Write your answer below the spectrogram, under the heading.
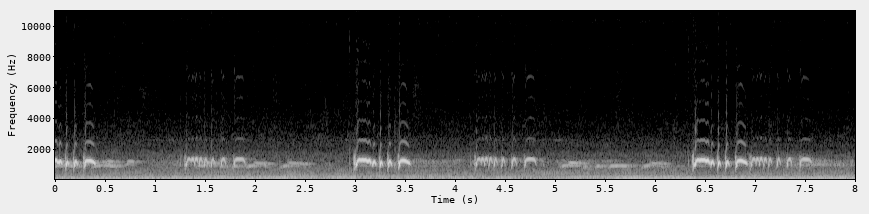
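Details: Zebra dove, local type with a strong voice, giving a calling song used to provoke other doves: quick repeated bursts of pulsed coos, three louder trilled phrases among softer ones, closely spaced.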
